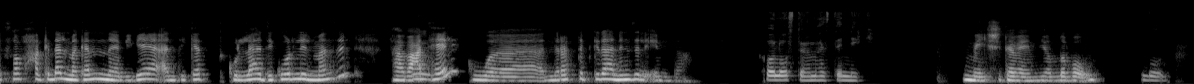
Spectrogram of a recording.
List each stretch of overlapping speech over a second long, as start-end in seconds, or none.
none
